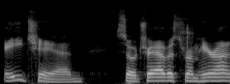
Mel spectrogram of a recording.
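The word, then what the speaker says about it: Etienne: So, I thought it was ETN.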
